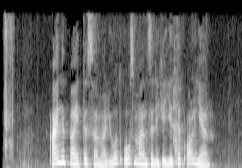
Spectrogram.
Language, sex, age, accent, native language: Uzbek, female, 18-24, Andijon, Uzbek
